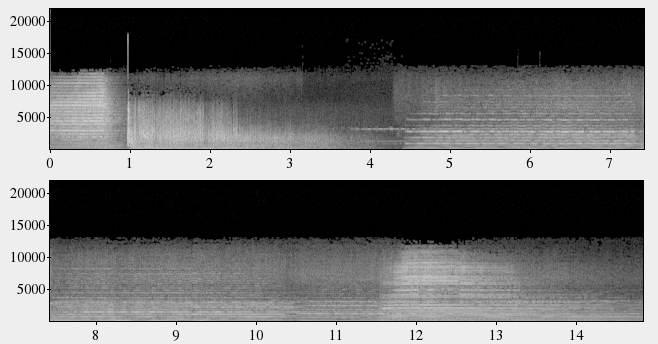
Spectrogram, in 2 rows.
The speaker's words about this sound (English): explosion on Elba 2. 0.95. Must have wiped out everything.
